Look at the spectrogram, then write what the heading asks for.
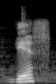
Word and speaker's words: GIF: correct pronunciation is but the correct pronunciation of G is GIF it's not gif and there's there's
